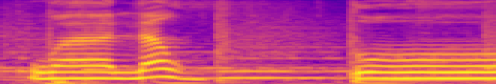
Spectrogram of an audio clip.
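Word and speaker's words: وَلَا الضَّالِّين: Cara membacanya yaitu panjang 6 harokat, dan di situ diiringi oleh huruf lam yang bertasydid. Jadi cara bacanya dinabar atau dihentakkan. Contohnya seperti ini ya. Walau dhalin.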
